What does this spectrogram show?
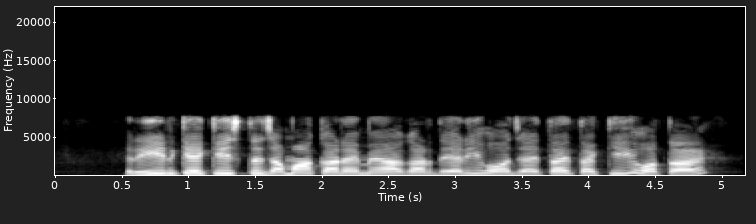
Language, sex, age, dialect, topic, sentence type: Magahi, female, 51-55, Southern, banking, question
